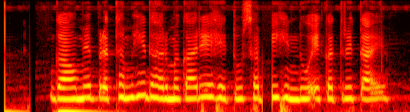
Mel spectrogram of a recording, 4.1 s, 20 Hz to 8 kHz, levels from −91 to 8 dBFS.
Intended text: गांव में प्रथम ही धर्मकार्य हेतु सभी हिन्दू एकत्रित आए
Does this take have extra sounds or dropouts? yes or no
yes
